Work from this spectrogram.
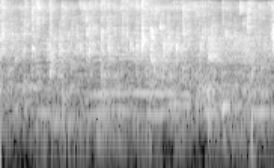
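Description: Water runs steadily from the inlet of a home aquaponics system feeding two grow beds, a soft continuous splashing flow with no talk, close and fairly quiet throughout.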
